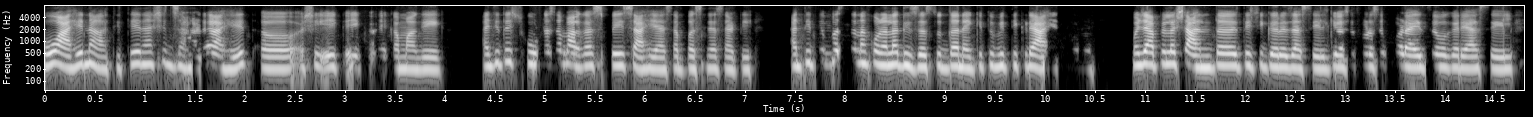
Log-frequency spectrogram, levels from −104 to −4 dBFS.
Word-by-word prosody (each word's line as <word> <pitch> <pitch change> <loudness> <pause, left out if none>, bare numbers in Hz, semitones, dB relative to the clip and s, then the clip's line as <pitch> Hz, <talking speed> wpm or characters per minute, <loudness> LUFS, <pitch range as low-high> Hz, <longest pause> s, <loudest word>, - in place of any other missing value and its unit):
हो, 250 - +4
आहे 240 -1 +6
ना. 265 -6 0
तिथे 260 +7 -3
ना 270 - -1
अशी 270 +2 -6
झाडं 230 0 -2
आहेत. 215 +2 0 0.2
अ, - - 0 0.3
अशी 225 +5 -6
एक-एक 220 -1 -6
एका 205 0 -9
मागे 200 -1 0
एक 190 - -7 0.4
आणि 235 - -1
तिथे 280 +2 -3
छोटासा 270 +1 -6
माग 245 -2 +2
स्पेस 245 -1 0
आहे 205 +1 +3
असा 195 +1 -3
बसण्यासाठी 200 -2 -4 0.4
आणि 235 -1 0
तिथे 285 0 -7
बसताना 305 -1 -3
कोणाला 265 -2 +4
दिसतसुद्धा 235 -1 +1
नाही, 215 -3 +2
की 230 - -9
तुम्ही 240 -1 -1
तिकडे 240 0 -2
आहेत 205 -1 +5
म्हणून 195 -12 -26 0.4
म्हणजे 255 +2 +7
आपल्याला 270 +1 +4
शांततेची 240 +1 +3
गरज 225 -2 +2
असेल 205 0 -3
किंवा 225 0 +1
असं 215 - -10
थोडंसं 240 +2 -6
पडायचं 225 -1 +1
वगैरे 220 -1 -1
असेल, 205 -1 -2
230 Hz, 180 wpm, -22 LUFS, 210-255 Hz, 0.4 s, म्हणजे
